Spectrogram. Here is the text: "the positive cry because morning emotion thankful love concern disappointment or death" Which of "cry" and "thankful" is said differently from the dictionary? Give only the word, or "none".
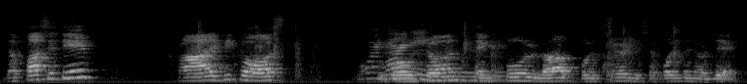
thankful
